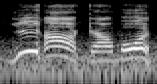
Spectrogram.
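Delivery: high cowboy yeehaw; cowboy whoop. Pretend. Driver whooping like a cowboy, high and playful.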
